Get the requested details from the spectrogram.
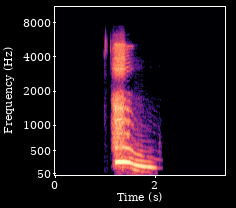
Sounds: Sigh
